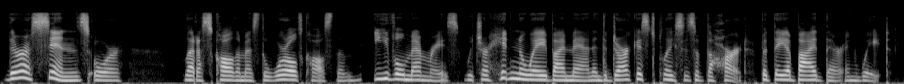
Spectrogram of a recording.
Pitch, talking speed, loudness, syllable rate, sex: 200 Hz, 225 wpm, -18 LUFS, 5.1 syllables/s, female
